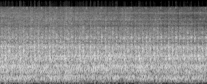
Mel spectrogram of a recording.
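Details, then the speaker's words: Mahindra Scorpio m-Hawk diesel idling after start with harsh clattery knock, vibration and misfire, intercooler shaking, light smoke; old injectors found jammed tight are blamed for knock and misfire. "Engine में खटखटाहट की आवाज आ रही है, जो इस engine में भी हो रही है।"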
